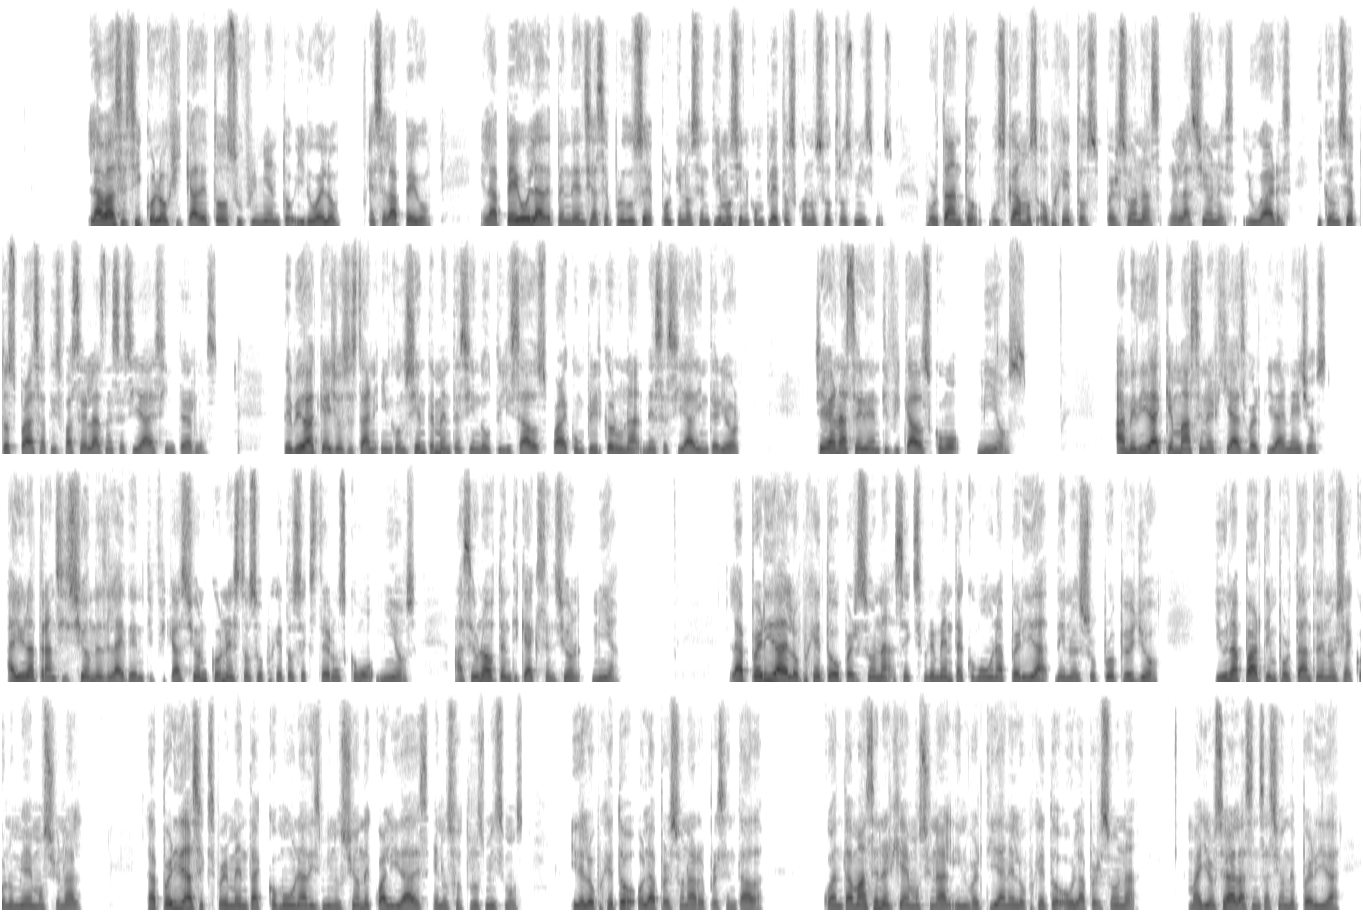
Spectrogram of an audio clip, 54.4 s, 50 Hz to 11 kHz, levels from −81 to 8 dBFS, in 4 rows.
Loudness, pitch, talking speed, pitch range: -29 LUFS, 180 Hz, 160 wpm, 170-195 Hz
